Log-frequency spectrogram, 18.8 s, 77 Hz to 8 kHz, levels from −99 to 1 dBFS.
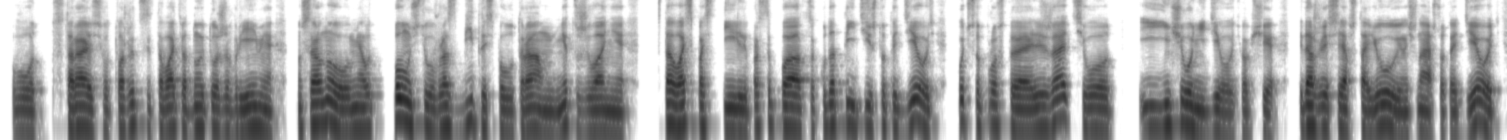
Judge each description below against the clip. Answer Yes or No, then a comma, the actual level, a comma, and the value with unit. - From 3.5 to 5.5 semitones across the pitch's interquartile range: No, average, 2.8 semitones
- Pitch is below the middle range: Yes, low, 115 Hz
